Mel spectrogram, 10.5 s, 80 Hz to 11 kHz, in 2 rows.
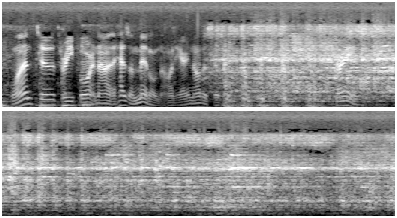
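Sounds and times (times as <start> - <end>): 
speech: 0.2 - 5.1
train rumbling along the rails: 2.8 - 10.4.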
